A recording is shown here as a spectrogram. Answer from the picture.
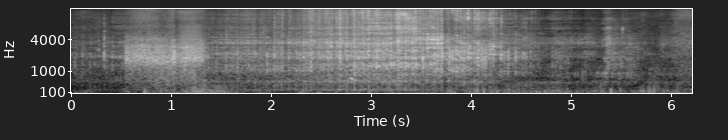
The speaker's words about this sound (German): Das war ein Kind auf dem Roller. Das klingt jetzt hier durch so schon mal ziemlich anders.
